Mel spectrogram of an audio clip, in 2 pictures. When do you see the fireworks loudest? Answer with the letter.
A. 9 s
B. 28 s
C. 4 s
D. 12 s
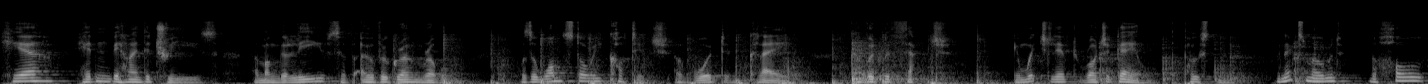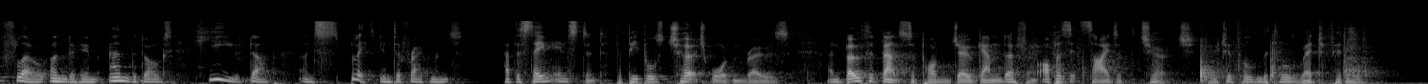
A.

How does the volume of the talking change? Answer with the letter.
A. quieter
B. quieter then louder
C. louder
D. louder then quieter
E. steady
E.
